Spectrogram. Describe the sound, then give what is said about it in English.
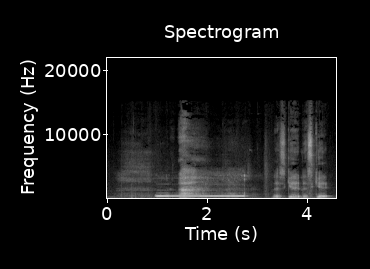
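Telephone dialing tone: one steady electronic beep holds for nearly two seconds, then a voice starts talking after it stops. “Okay, let's dial up. We're calling.”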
